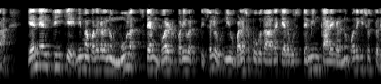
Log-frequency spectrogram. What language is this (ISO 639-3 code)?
kan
